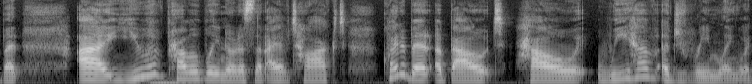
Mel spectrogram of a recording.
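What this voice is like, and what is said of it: Froggy, hoarse voice. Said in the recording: “excuse my voice. I'm a little froggy today”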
